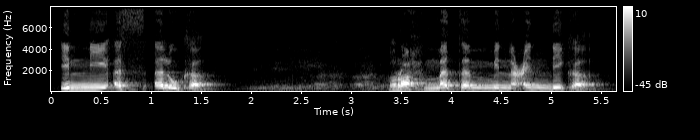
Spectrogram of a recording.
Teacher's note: Idgham ma'al gunnah, yakni dengung. Idgham ma'al gunnah, tanwin bertemu mim, maka ditasydidkan di situ.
